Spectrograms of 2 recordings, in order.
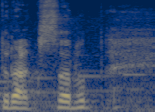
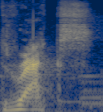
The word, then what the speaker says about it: Drax: Direkt aralarına karıştı ya Drax'ın. Yani Drax diye söylemek daha doğrudur arkadaşlar. Drax diye söylenmez.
